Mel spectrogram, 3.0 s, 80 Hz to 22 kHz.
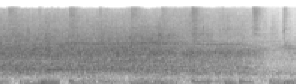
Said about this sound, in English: Fan favorite for 11 seasons. A big round of applause for Brandon Phillips. Now a tip of the cap by Phillips and an even bigger round of applause.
